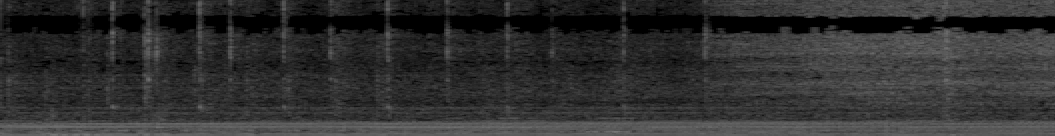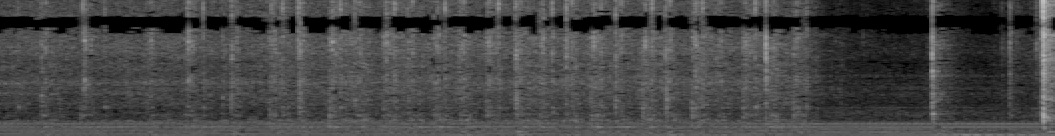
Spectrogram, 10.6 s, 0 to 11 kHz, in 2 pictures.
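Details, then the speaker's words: Consew 110–115 V clutch motor on a sewing machine gives a steady low hum, spinning nonstop between stitches, with light ticking; loud constantly running clutch motor, to be replaced by a Consew servo motor. "if you can hear the machine it hasn't stopped then it keeps on going and it's loud which is why i'm gonna put a motor from console"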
